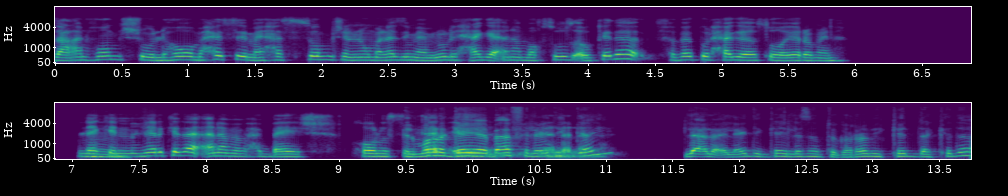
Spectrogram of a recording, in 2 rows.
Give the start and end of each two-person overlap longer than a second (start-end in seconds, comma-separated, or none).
9.5-11.0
